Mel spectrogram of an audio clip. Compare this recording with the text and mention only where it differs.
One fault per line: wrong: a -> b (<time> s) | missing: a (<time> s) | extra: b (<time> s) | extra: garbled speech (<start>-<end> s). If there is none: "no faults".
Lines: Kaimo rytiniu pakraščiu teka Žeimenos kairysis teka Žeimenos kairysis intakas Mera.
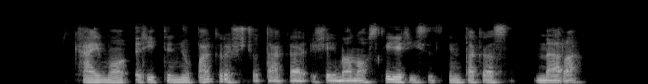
missing: teka Žeimenos kairysis (4.5 s)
